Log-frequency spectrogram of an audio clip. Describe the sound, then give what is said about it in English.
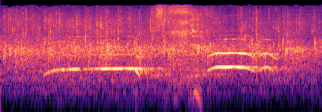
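A crowd claps hands in a steady, dense wash of applause that sustains throughout, with a few cheering or whooping voices rising above the clapping, clapping in faith and expectation of joy. “Clap your hands right now if you believe it.”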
